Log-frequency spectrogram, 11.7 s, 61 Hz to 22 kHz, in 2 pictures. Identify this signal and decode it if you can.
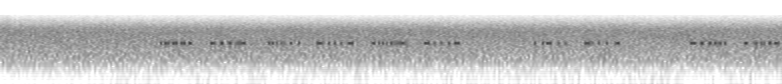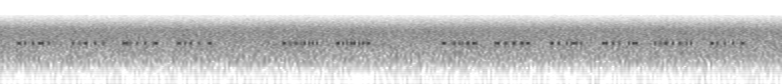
Hellschreiber (Feld-Hell, 122.5 baud), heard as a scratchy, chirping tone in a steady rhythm, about 1070 Hz, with radio static. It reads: 9A7NGH TU RA4YUV CQ AA4MXV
